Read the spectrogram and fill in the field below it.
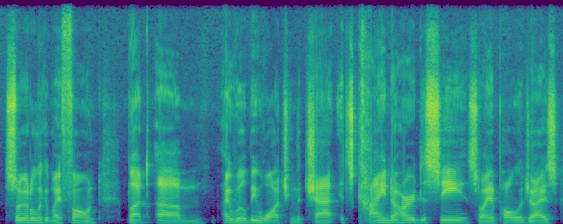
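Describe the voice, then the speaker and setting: A man in his thirties hosts a casual livestream from a home studio with a couch and neon lights, talking at length, laughing often and reading chat messages aloud into a desk mic in front of him. His mid-range voice is level, fairly quick, slightly bright and clean.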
